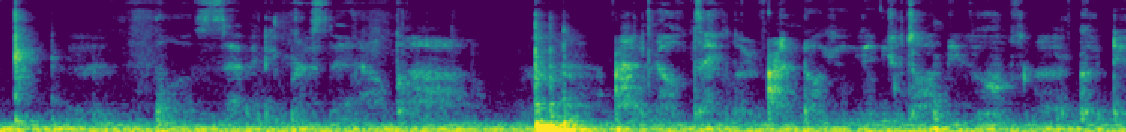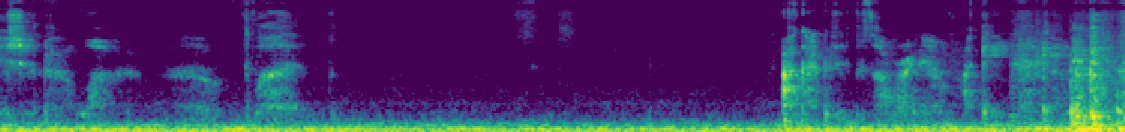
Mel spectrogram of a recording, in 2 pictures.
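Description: A woman whispering, with a pause of a couple of seconds near the end. About three and a half seconds in there is a single loud thump, over a steady low hum.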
